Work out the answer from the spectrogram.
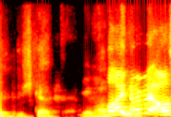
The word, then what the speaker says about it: bruschetta: By the way, you should say bruschetta, you know?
